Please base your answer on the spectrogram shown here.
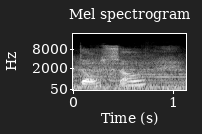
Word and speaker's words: Daiso: And I finally made it to, I believe it's pronounced Doso. It's a Japanese dollar store here in Plano, Texas, I believe I'm at.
